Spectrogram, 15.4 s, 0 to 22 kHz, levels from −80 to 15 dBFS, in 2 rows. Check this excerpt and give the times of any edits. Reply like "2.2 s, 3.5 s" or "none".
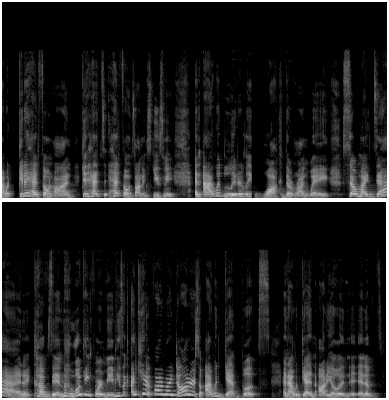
5.0 s, 11.6 s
